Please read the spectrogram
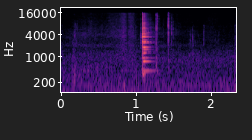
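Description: Small blue metal impact grenade, loaded with a Thundersnap cap, striking the stony ground about a second in: one sharp, ringing metallic clink, then two faint clicks as it bounces and settles.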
